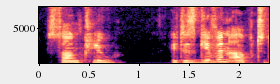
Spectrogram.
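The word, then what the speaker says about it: Saint-Cloud: village just outside of Sanu pronounced sanlu it is given up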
